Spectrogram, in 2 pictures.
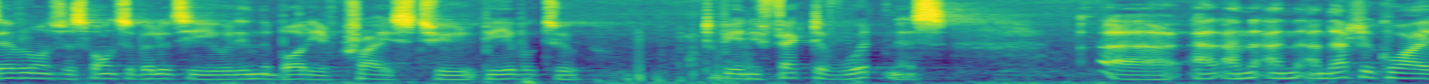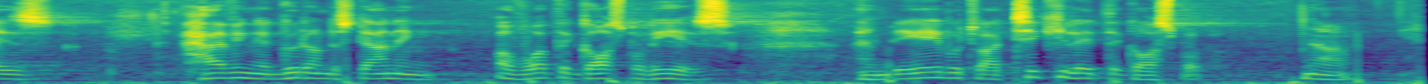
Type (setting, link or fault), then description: setting, live audience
